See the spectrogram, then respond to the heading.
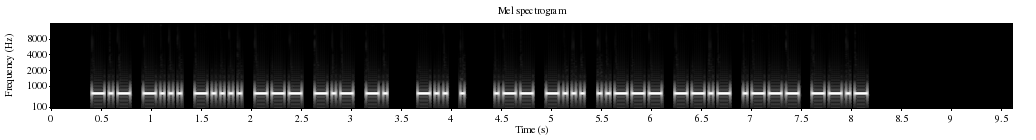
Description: Morse code, heard as a keyed tone, about 28 wpm, 700 Hz. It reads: KB6OKN DE WB2QJQ
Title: USA Callsign DE Callsign - 6 Characters - 28wpm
